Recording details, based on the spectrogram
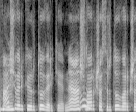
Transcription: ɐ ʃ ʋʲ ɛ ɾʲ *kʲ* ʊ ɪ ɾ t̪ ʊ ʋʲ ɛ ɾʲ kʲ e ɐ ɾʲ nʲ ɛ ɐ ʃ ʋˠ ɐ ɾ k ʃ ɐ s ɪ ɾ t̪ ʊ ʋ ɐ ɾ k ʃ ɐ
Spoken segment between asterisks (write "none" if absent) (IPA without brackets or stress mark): kʲ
